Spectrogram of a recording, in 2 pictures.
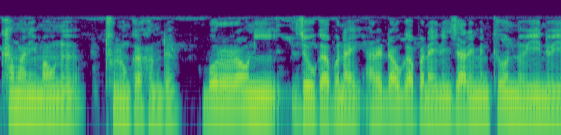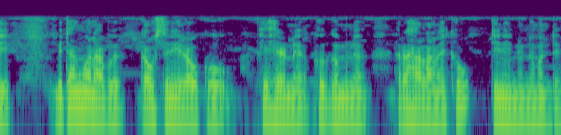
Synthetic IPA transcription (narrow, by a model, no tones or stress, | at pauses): kʰamanimawnɯtʰuluŋkakʰaŋdɯŋ | bɔɾɔɾawnizɯwɡabɯnaja̰ɾɯdawɡabɯnajnajzaɾimenkʰɯwnojenujebitaŋmanabɯɡ̥awstɯniɾawkʰɯ̰w | pʰeɦeɾnɯ̰pʰɯɡɯmnɯ | ɾaɦalanajkʰɯwdininunɯmɯndɯŋ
